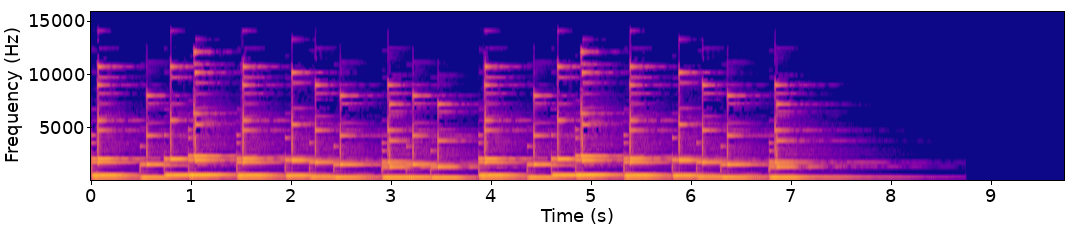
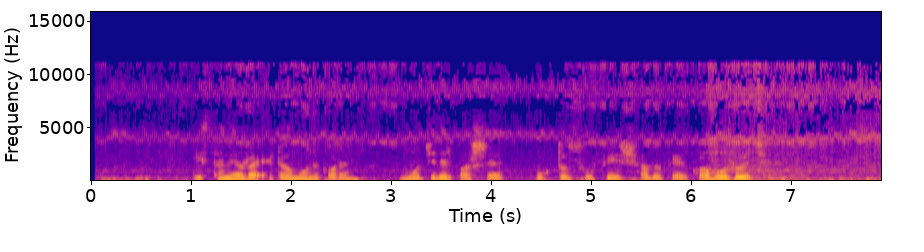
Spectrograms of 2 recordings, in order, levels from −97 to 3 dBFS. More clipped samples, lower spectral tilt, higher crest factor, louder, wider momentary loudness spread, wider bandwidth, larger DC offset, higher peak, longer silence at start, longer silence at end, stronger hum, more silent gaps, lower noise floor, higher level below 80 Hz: neither; second, -0.5 dB/octave vs -7.5 dB/octave; about the same, 18 dB vs 22 dB; first, -22 LUFS vs -26 LUFS; second, 7 LU vs 20 LU; first, 13 kHz vs 11.5 kHz; neither; about the same, -6 dBFS vs -4 dBFS; about the same, 0 s vs 0.1 s; first, 2.05 s vs 0 s; neither; neither; first, -66 dBFS vs -45 dBFS; second, -72 dBFS vs -46 dBFS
